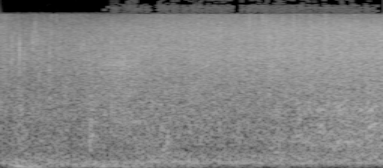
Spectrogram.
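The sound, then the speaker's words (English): Steady rain hisses continuously with a low rumbling undertone, a dense wash of noise that stays even throughout, moderately loud, with no voices. “Oh, and then it started raining.”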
